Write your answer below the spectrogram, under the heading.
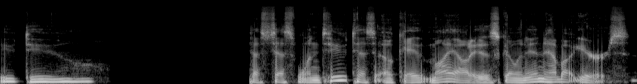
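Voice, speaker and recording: In a dry, close sound with no echo, a man with a fairly low pitch speaks at a fairly slow pace, his intonation lively and his loudness very even, pausing long and often. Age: 60s. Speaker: sound engineer. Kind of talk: technical setup chat. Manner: halting, many fillers.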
